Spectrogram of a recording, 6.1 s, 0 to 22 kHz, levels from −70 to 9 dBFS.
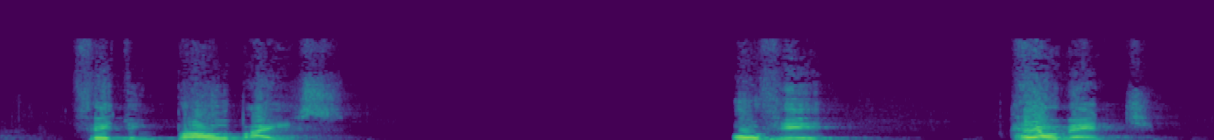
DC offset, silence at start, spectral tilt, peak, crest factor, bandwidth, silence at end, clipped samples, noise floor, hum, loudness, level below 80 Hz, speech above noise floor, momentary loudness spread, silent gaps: under 0.1%; 0.4 s; -4 dB/octave; -4 dBFS; 14 dB; 16 kHz; 0.35 s; under 0.1%; under -90 dBFS; none; -16 LUFS; -44 dBFS; over 74 dB; 20 LU; none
